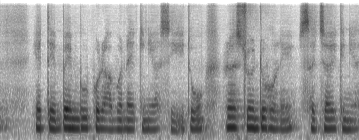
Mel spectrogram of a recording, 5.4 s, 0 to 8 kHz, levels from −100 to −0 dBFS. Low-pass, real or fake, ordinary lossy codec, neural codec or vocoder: 7.2 kHz; fake; none; codec, 16 kHz, about 1 kbps, DyCAST, with the encoder's durations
